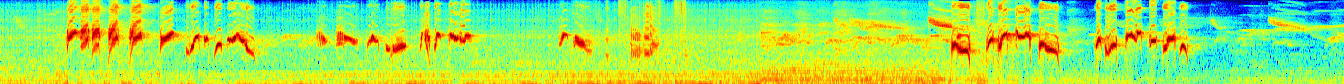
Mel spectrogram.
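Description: Red-whiskered bulbul singing in short bursts of quick, bubbling whistled notes that sweep up and down, five phrases with short pauses between them, the last two near the end the loudest.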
